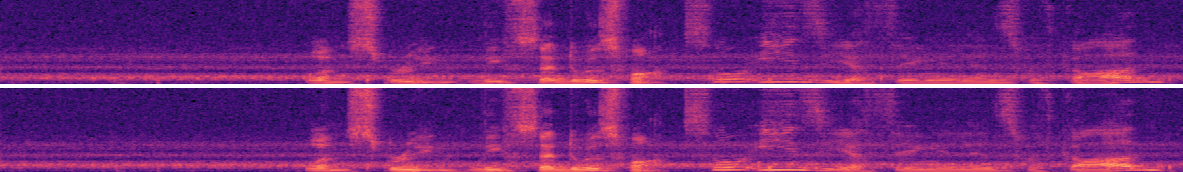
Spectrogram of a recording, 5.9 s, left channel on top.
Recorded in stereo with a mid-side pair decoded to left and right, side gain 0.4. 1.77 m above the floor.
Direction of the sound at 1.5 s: 65° right.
